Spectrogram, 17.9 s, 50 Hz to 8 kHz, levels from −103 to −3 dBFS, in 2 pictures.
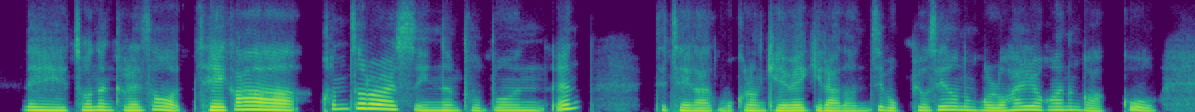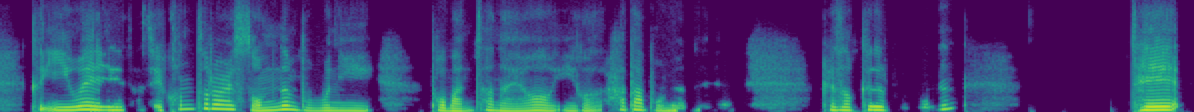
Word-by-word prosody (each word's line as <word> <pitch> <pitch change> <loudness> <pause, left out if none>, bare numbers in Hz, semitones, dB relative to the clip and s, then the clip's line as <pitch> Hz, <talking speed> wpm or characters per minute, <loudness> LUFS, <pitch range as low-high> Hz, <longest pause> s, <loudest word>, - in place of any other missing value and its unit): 네. 215 -3 +1
저는 220 +1 0
그래서 215 +2 +1 0.2
제가 230 0 +6 0.2
컨트롤할 310 -1 +4
수 - - -7
있는 195 0 -1
부분은 195 +1 -4 0.8
이제 - - -7
제가 185 -2 0
뭐 175 - -6
그런 190 -1 -1
계획이라든지 185 +1 0
목표 195 +2 -3
세우는 240 -1 0
걸로 190 -1 0
할려고 235 +1 +1
하는 230 -1 -2
것 185 - -3
같고 175 +3 -4 0.5
그 - - -5
이외에 235 +5 +3 0.3
사실 225 -2 -9
컨트롤할 295 +1 -1
수 270 - -6
없는 225 +8 +2
부분이 185 -2 -4 0.4
더 195 - -2
많잖아요 180 +1 -2
이걸 175 -2 -6
하다 245 -1 -2
보면은. 185 -3 -5 1.0
그래서 220 -1 -1
그 235 -2 +2 0.3
부분은 270 +10 -7 1.3
제 230 +1 +7
210 Hz, 275 characters per minute, -22 LUFS, 190-235 Hz, 1.3 s, 제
